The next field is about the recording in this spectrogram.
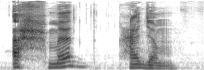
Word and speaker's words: Ahmed Ajam: Como mi nombre, Ahmed Ajam. – Ahmed Ajam. – Sí, una isla. – Me encanta eso. Ahmed. La H entonces es como una J. Ahmed Ajam. – Se pronunciación es Ahmed Ajam.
